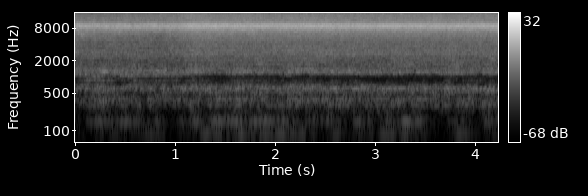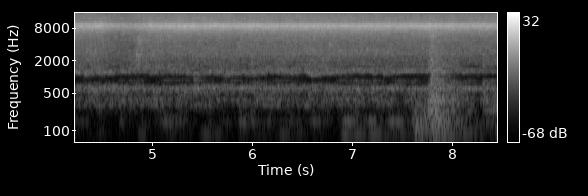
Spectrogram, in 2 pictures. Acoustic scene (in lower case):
restroom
